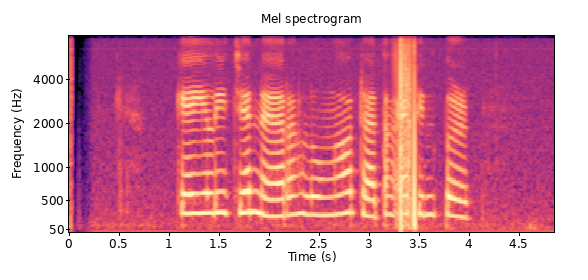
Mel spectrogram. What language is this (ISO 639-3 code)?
jav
